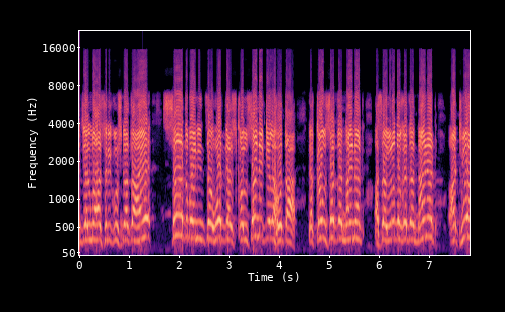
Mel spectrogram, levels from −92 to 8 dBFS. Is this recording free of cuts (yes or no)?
yes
